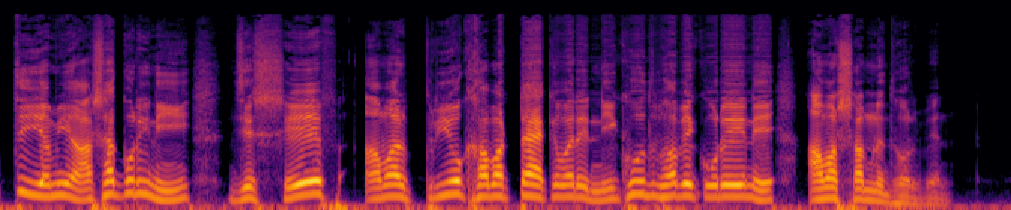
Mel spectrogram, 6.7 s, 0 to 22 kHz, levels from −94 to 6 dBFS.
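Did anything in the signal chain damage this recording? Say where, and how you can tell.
Yes. Crude rate conversion at the sample-format stage, 3.32 to 5.15 s: a gritty, inharmonic fizz about 30 dB below the speech. It fits unfiltered 48 kHz to 44.1 kHz sample dropping.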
